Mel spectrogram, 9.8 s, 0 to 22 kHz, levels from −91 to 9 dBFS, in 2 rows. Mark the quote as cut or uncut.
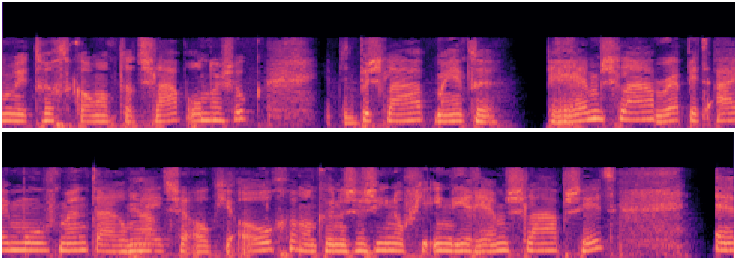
cut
